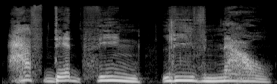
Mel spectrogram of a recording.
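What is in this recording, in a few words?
Hello, Khajiit female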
